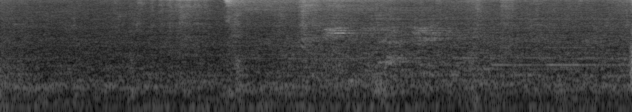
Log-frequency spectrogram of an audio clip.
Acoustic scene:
subway station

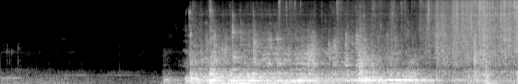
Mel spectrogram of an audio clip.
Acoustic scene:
elevator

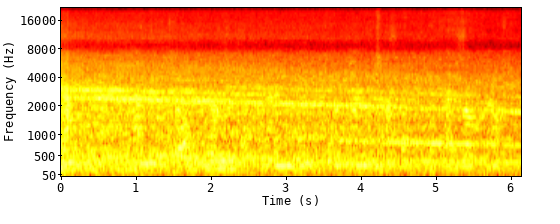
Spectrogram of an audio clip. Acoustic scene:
subway train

